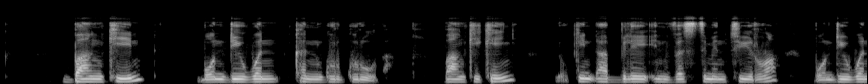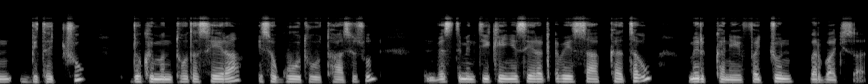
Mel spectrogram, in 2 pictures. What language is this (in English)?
Oromo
